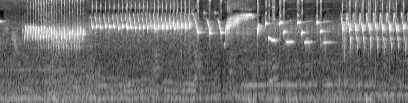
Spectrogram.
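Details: Young canary song meant to lure other canaries into singing: a buzzy, wavering tone, then a rapid rattling trill, swooping whistles, scattered clicky chirps and another quick trill.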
